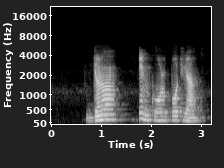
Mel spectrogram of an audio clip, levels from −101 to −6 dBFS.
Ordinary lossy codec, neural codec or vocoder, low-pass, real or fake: Opus, 32 kbps; none; 5.4 kHz; real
